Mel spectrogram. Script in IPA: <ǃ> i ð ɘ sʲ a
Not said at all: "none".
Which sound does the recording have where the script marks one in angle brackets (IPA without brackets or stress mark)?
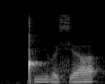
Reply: ǃ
